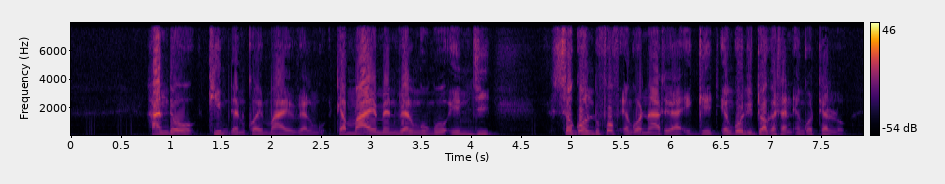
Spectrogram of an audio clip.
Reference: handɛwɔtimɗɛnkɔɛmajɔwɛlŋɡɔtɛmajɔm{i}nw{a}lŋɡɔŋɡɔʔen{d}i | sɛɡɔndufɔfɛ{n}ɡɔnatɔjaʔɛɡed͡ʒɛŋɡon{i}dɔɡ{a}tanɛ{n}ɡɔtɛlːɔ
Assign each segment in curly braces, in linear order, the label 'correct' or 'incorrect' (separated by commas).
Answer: incorrect, incorrect, incorrect, incorrect, correct, correct, incorrect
